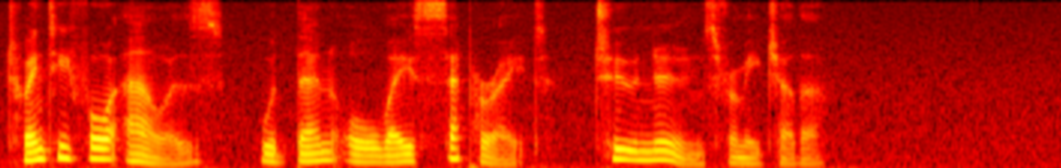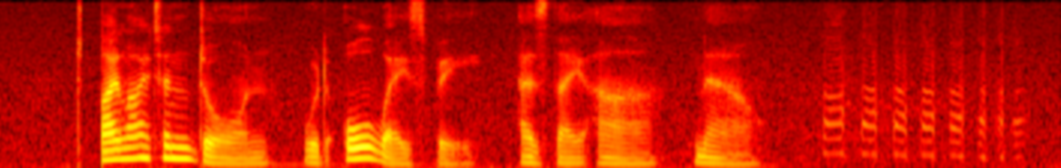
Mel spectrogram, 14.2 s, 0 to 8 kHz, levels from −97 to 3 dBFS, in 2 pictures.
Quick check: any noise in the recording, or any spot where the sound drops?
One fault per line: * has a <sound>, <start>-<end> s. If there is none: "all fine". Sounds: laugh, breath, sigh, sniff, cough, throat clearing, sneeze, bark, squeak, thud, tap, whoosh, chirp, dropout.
* has a dropout, 7.6-7.8 s
* has a laugh, 12.4-14.0 s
